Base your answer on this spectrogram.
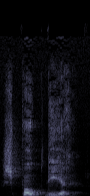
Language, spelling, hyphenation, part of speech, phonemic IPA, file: Dutch, spookdier, spook‧dier, noun, /ˈspoːk.diːr/, Nl-spookdier.ogg
- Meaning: 1. tarsier, primate of the family Tarsiidae 2. ghost animal (undead, spectral animal)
